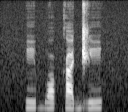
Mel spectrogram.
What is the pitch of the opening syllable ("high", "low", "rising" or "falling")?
high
